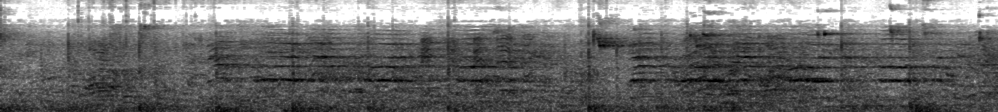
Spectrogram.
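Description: A crowd murmurs and calls out from the stands.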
